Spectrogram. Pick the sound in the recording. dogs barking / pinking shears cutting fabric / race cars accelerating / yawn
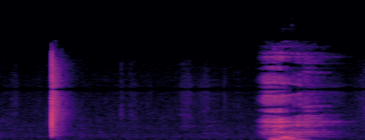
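yawn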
